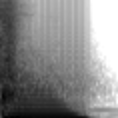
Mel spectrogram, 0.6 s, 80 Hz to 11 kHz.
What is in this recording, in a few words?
C2, Jumpstyle Kick; Bassdrums; Jumpstyle Multis; vengeance essential club sounds-3; VEC3 Bassdrums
